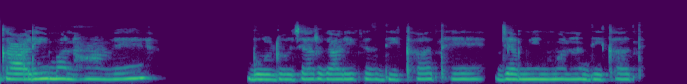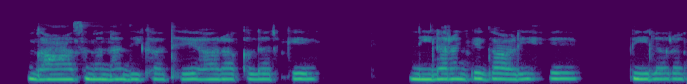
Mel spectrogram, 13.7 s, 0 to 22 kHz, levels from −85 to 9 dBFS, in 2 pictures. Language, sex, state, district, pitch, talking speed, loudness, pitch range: Chhattisgarhi, female, Chhattisgarh, Jashpur, 250 Hz, 120 wpm, -27 LUFS, 245-260 Hz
